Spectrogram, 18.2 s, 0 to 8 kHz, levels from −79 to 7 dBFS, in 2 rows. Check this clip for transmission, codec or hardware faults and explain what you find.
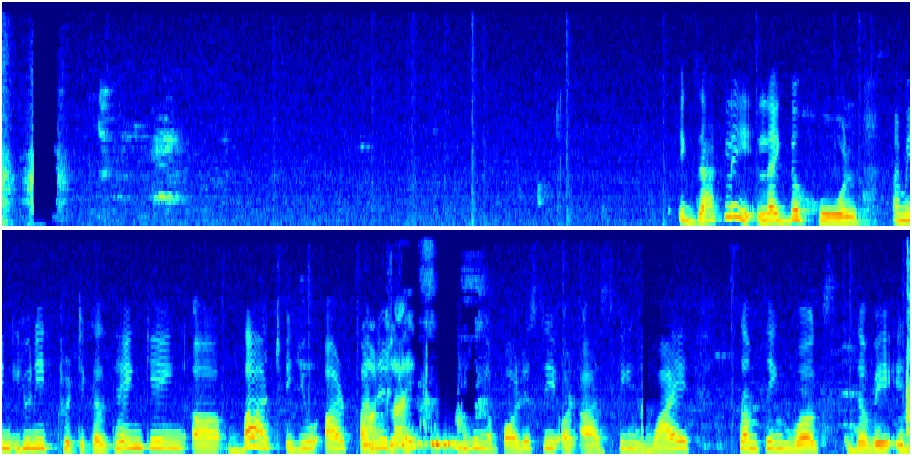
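Three echo-canceller faults are present: echo leak, background gated by the echo canceller, and speech suppressed in double talk.

Echo leak, at 0.14–2.28 s, 3.6–5.5 s, 11.88–12.12 s and 13.08–17.64 s: the far end's canceller likely passed loudspeaker pickup back, so a copy of the speech returns 410 ms late. It is faint, around 20 to 40 dB down, in the first three stretches, but loud, roughly 10 dB down, in the last.

Background gated by the echo canceller, 0.35–0.54 s: the canceller clamped the microphone while its loudspeaker played, so room sound drops out, by up to about 38 dB, for roughly a fifth of a second.

Speech suppressed in double talk, 13.16–13.82 s: with both sides talking, the canceller likely muted the local talker, who dips by around 40 dB in fragments totalling about half a second. The band above 8 kHz is empty, as expected from call processing.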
